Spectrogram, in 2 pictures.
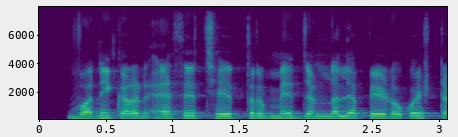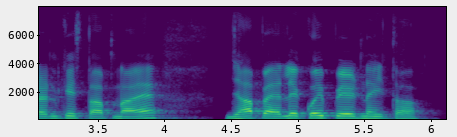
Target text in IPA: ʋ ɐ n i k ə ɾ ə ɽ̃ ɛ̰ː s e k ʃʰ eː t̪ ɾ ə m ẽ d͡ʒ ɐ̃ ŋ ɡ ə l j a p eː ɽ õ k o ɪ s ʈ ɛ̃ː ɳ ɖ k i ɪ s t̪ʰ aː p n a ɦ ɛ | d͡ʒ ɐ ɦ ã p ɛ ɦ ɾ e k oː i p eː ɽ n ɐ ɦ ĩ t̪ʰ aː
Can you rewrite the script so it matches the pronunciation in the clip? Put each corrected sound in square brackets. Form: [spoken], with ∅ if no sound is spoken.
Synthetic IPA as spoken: ʋ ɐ n i k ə ɾ ə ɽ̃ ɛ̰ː s e k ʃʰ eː t̪ ɾ ə m ẽ d͡ʒ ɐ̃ ŋ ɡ ə l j a p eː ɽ õ k o ɪ s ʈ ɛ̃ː ɳ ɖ k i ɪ s t̪ʰ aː p n a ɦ ɛ | d͡ʒ ɐ ɦ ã p ɛ ɦ [l] e k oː i p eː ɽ n ɐ ɦ ĩ t̪ʰ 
